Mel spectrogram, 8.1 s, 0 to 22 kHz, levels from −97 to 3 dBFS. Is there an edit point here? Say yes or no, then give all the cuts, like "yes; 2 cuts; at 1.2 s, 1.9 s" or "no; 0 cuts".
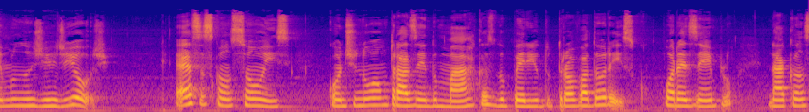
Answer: yes; 1 cut; at 6.6 s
